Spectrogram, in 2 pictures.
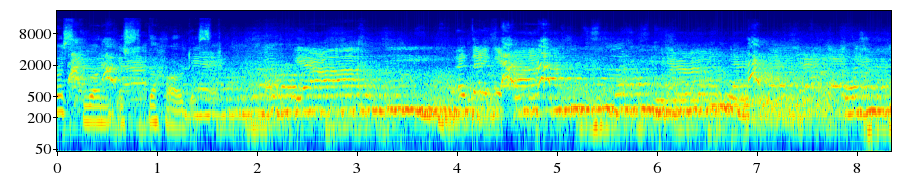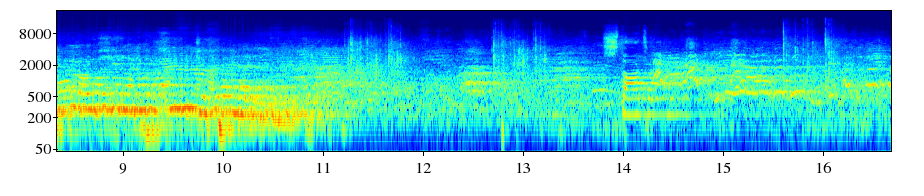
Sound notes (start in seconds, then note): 4.5 dog barking; 11.1 synchronized clapping; 14.3 dog continues barking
